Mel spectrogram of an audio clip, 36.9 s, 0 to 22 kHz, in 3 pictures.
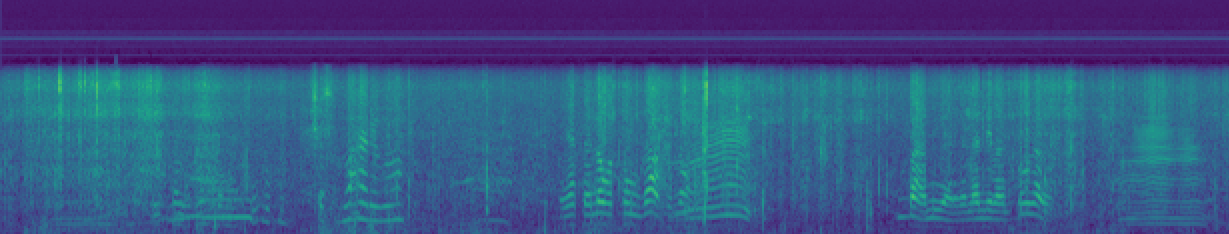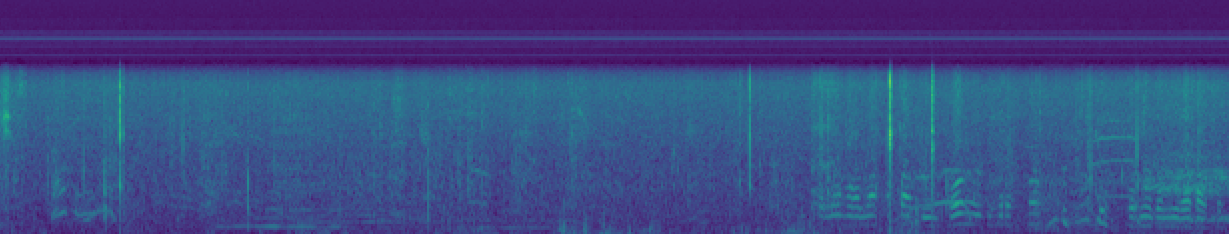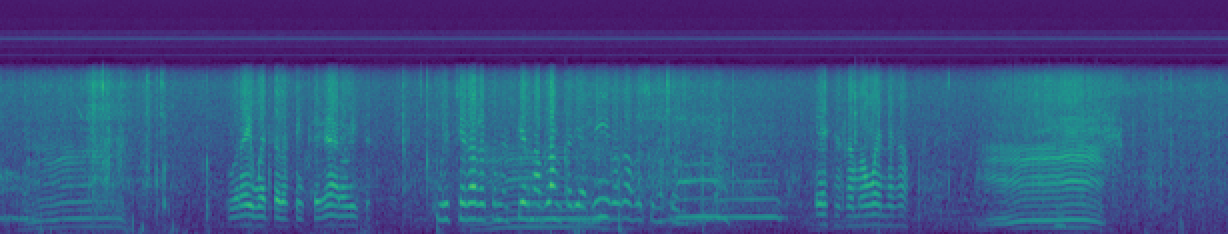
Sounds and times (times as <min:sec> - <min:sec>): Livestock, farm animals, working animals: 0:00.0 - 0:18.3, 0:20.0 - 0:26.2, 0:28.9 - 0:36.8
Speech: 0:29.0 - 0:31.4.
